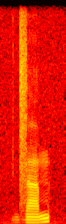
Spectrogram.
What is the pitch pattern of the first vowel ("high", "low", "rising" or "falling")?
rising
